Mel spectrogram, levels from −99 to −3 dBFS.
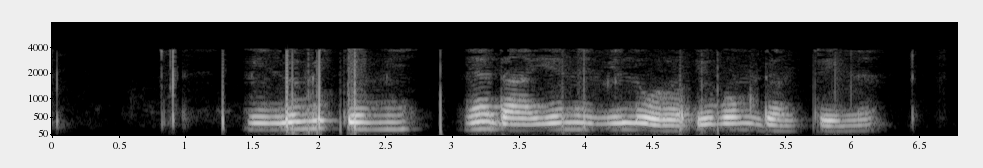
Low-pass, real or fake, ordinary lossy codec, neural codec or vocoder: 7.2 kHz; real; AAC, 16 kbps; none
